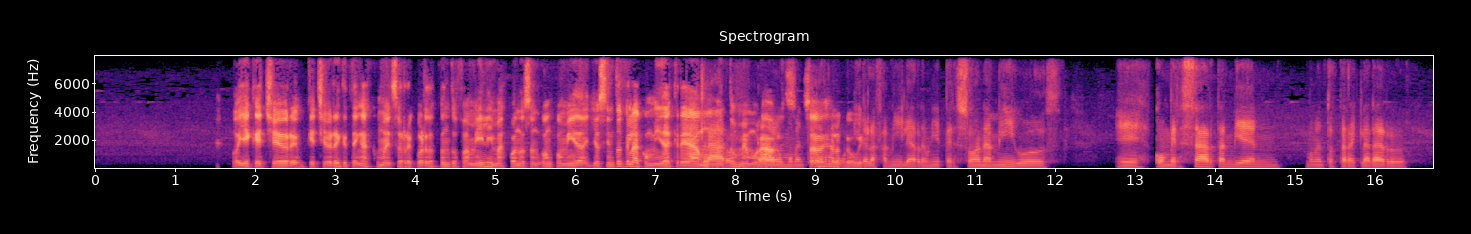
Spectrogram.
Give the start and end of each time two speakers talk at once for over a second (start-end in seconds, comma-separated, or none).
7.6-9.6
